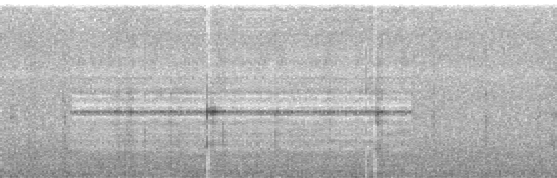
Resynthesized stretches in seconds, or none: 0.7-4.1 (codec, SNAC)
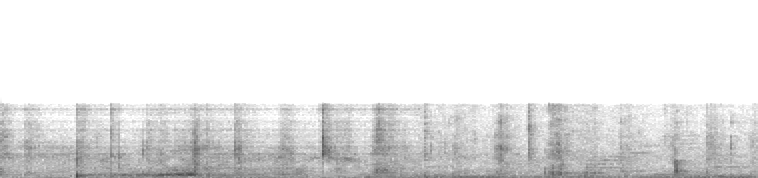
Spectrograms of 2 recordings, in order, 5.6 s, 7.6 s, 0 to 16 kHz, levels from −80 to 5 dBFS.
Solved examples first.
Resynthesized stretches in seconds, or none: 0.0-4.2 (codec, SNAC)

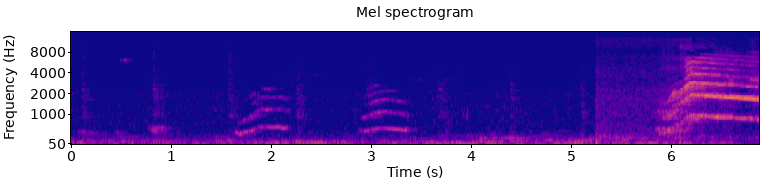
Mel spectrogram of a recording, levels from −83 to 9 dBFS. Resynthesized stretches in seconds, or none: none

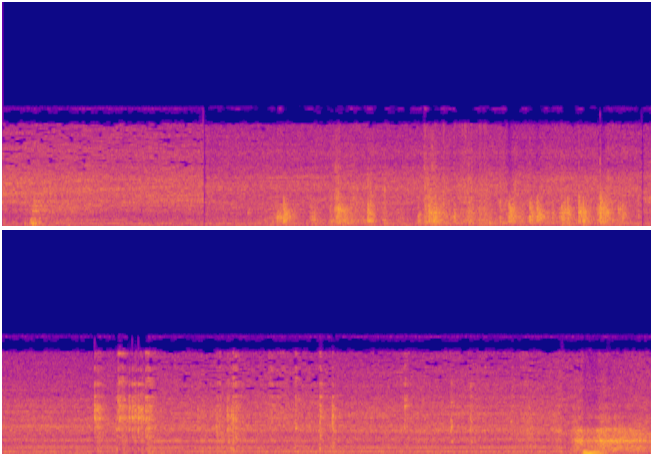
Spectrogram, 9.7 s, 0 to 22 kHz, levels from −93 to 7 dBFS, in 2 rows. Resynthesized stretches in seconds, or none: none

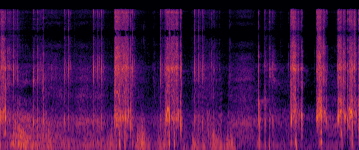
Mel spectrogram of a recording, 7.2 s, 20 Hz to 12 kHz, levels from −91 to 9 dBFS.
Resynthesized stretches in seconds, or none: 0.0-0.8 (codec, SNAC); 5.1-7.2

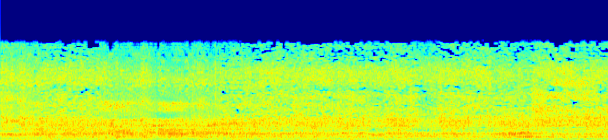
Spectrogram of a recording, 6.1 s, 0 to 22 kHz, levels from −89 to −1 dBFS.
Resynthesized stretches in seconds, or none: 0.0-0.4 (codec, SNAC); 1.0-2.2

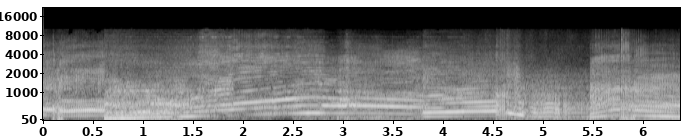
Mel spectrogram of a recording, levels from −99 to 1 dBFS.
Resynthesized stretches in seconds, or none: 0.8-1.9 (codec, SNAC); 2.3-4.2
